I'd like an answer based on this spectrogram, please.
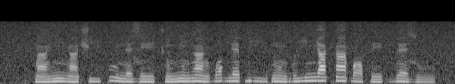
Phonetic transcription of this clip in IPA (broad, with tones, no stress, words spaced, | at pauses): k͡pã˨ɣĩ˧ŋã˨ ʃiː˨pu˦˨ nɛ˨zeː˨ t͡ʃũ˨ɲũ˧ ɡã˦˨ɡ͡bɔ˦ ɡɛ˦ ɓiː˦˨ɗũ˧ ɡʷiː˨˦ɲa˦kã˦ɓɔ˨ peː˨ɡ͡bɛ˦˨ zu˨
